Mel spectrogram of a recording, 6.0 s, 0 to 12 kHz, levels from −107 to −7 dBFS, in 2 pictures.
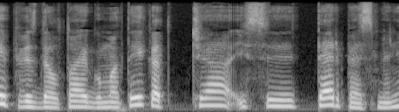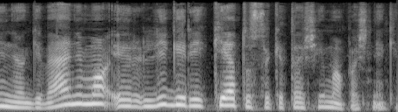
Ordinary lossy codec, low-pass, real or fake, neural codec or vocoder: AAC, 48 kbps; 10.8 kHz; real; none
